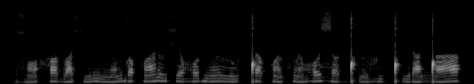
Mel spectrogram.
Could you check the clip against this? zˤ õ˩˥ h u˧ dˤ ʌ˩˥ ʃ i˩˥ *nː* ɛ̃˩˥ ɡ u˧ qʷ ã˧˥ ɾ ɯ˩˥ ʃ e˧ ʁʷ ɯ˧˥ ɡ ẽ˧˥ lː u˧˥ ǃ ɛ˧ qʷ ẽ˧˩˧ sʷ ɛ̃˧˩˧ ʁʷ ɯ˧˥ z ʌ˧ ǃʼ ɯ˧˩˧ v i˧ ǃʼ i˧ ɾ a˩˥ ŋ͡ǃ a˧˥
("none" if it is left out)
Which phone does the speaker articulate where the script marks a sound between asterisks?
nː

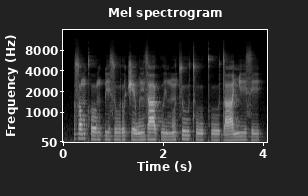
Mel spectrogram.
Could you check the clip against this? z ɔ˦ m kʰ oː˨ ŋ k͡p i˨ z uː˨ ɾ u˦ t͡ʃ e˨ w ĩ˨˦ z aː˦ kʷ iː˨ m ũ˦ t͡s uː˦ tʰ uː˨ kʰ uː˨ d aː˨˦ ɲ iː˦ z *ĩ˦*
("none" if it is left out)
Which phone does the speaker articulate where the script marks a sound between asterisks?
i˦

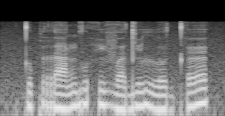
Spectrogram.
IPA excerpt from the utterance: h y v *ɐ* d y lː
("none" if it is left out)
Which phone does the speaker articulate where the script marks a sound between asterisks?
ɐ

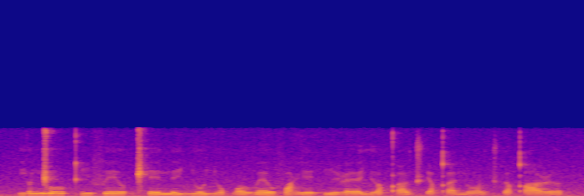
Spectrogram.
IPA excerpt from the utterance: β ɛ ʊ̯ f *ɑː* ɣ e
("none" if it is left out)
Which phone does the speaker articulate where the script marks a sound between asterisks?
ɑ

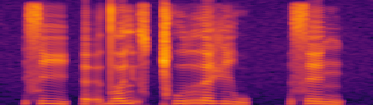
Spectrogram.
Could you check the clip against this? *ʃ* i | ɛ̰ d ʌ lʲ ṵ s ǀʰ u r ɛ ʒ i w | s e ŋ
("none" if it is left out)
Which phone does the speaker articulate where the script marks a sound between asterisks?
s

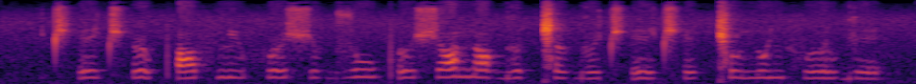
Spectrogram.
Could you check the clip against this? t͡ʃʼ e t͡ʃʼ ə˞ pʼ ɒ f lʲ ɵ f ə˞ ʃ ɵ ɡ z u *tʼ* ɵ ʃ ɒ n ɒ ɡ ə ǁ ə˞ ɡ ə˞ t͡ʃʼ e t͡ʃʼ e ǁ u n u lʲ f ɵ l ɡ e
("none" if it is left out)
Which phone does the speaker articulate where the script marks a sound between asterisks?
pʼ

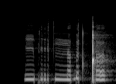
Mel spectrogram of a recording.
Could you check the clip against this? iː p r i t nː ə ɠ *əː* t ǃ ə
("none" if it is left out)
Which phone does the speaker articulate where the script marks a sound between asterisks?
ə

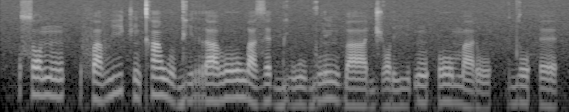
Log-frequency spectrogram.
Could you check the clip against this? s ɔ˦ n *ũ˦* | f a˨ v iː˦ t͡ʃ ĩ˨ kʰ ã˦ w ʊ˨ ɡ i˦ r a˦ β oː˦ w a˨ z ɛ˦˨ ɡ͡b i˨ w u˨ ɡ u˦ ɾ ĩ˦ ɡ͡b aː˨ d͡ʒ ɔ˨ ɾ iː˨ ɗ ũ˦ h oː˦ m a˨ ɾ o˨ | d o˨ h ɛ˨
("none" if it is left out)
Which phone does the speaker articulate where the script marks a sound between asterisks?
ũ˦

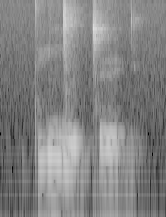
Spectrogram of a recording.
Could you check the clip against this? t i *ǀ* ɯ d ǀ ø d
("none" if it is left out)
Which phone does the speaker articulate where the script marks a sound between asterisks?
ŋ͡ǀ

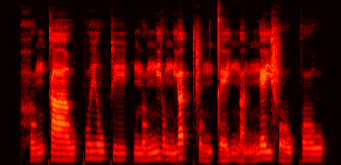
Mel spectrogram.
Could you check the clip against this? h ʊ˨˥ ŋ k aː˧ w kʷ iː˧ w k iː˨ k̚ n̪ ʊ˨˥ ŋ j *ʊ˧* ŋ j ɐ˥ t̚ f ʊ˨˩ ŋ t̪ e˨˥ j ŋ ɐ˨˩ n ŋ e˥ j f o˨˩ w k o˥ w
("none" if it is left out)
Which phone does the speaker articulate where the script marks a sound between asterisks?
ʊ˧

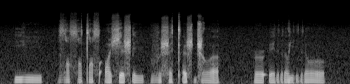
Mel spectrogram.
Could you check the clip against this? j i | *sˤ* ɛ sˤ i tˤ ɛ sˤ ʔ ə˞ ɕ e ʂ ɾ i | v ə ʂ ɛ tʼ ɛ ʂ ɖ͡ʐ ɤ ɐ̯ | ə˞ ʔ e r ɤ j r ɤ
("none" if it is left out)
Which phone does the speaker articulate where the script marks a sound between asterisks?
zˤ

